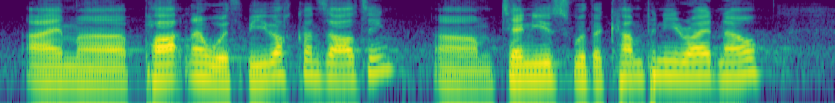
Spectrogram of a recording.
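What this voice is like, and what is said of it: German accent. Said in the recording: “I'm actually German myself, so if my uh, accent hasn't been telling”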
